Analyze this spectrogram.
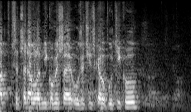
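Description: A man speaks loudly through a microphone.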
